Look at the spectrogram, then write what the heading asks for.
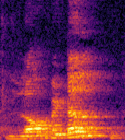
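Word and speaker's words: L'Hôpital: हॉस्पिटल नहीं होता है, pronounce as L'Hopital rule.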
